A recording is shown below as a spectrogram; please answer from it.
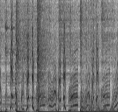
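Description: Vinyl record scratched back and forth on a turntable, many quick rising and falling pitch sweeps, over a loud electronic beat with deep bass.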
